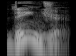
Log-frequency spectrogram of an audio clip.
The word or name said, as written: danger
